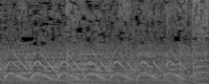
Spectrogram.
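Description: Cartoon police car siren in a fast yelp, its pitch rising and falling about four times a second.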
